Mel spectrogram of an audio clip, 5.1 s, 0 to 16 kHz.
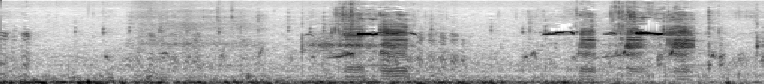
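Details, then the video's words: Wild Gadwall ducks displaying on 20 January 2024 around 10:40 give short, harsh quacks, burps and brief whistles in two bursts, with a coot among them making knocking calls, over a steady low rumble of wind or traffic. "Gadwells Wild Ducks - calls & displaying"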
